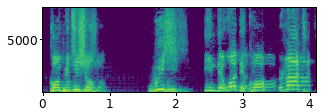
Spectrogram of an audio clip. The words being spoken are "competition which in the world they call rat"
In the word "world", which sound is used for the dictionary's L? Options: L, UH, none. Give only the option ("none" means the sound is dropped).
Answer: none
